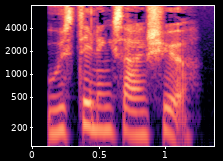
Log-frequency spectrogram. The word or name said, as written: udstillingsarrangør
